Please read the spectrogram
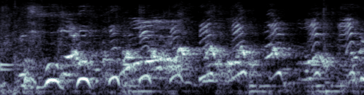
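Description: A person laughing in a quick run of short, high-pitched bursts, about five a second.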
